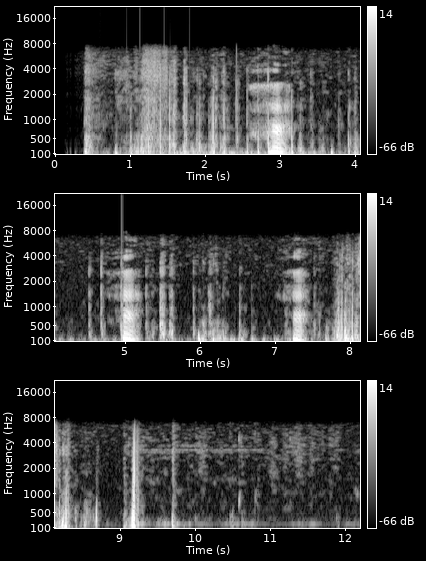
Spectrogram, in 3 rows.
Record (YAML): exhalation_length: 12.2 s
exhalation_amplitude: 26006
exhalation_signal_mean_std_ratio: 0.37
survey_phase: beta (2021-08-13 to 2022-03-07)
age: 65+
gender: Male
wearing_mask: 'No'
symptom_runny_or_blocked_nose: true
symptom_onset: 12 days
smoker_status: Current smoker (1 to 10 cigarettes per day)
respiratory_condition_asthma: false
respiratory_condition_other: false
recruitment_source: REACT
submission_delay: 2 days
covid_test_result: Negative
covid_test_method: RT-qPCR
